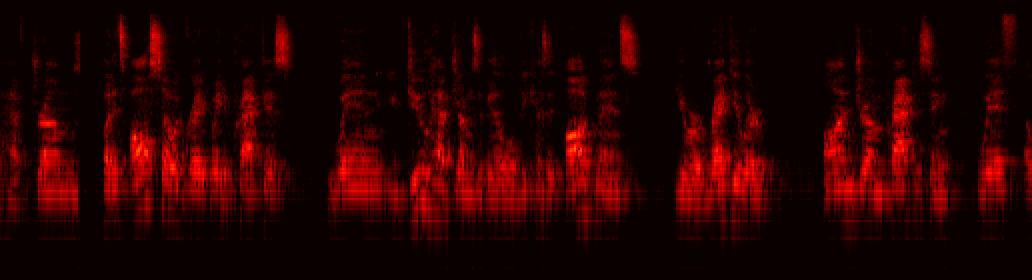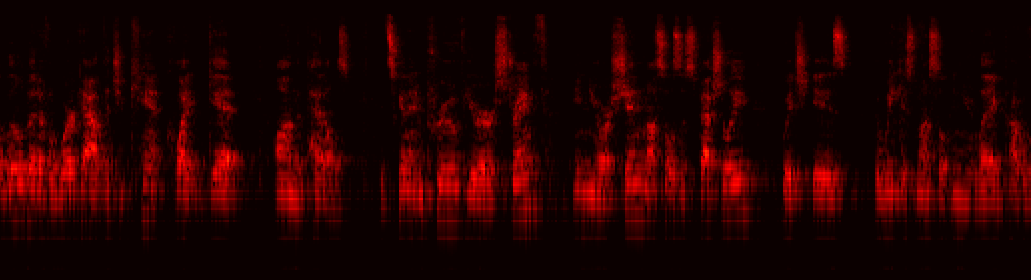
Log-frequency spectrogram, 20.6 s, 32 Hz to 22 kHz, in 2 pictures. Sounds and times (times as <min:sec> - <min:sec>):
Speech: 0:00.0 - 0:20.6.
